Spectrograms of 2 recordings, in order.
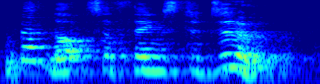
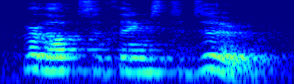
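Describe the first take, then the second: First: The opening words are extremely high, near falsetto. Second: The opening words start on a high pitch. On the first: "almost into falsetto" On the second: "that's a high prehead"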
